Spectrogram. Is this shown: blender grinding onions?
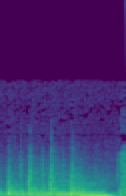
no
